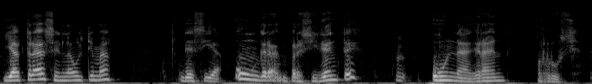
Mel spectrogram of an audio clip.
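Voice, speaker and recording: A man with a slightly high voice, recorded close and dry in a studio. He gives expert commentary in an explanatory, emphatic way and often checks that he is being followed. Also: measured pace, a little mellow, no room sound. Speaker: expert guest. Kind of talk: interview commentary on politics.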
